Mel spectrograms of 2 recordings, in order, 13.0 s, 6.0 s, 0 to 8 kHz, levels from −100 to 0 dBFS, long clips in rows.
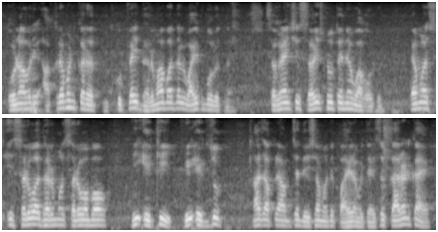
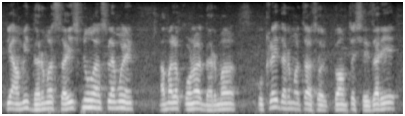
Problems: constant background noise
